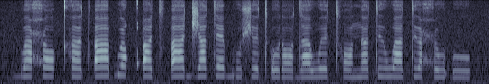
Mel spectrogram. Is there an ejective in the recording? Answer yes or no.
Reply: yes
